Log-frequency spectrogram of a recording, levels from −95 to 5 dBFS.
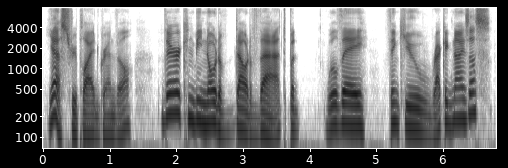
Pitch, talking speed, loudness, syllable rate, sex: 140 Hz, 150 wpm, -17 LUFS, 4.2 syllables/s, male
